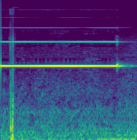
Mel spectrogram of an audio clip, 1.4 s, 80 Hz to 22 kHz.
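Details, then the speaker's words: Fire alarm panel continuous high buzz for smoke alarm event, loop 1 module address 8, zone 1 south MTS area, cutting off when acknowledged; then signal silence and reset. "Untuk areanya dia MTS, dia zone 1 yang selatan. Area bagian selatan. Dia di sini ada fire alarm."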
